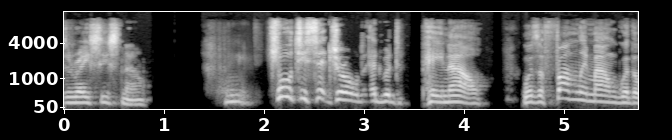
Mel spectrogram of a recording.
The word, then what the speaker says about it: Paisnel: I believe that's pronounced Paisnel. – Is it? – You don't pronounce the ass.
